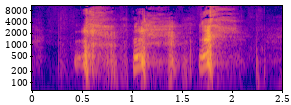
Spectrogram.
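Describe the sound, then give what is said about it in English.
A person with allergies coughs three times in separate harsh bursts, fairly quiet, with short pauses of silence between them. “I'm going to cough up a lung in one of these days, just so you know. I think this is allergies going on.”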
